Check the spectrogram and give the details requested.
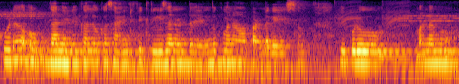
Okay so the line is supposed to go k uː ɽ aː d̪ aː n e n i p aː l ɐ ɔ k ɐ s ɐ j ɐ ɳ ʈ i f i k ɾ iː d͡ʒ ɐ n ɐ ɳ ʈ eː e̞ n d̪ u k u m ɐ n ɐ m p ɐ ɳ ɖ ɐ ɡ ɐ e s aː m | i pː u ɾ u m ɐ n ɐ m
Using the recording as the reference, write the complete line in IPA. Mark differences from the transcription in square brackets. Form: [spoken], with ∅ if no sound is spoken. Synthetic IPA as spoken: k uː ɽ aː d̪ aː n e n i [k] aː l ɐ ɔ k ɐ s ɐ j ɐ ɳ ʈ i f i k ɾ iː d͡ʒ ɐ n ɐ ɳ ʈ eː e̞ n d̪ u k u m ɐ n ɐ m p ɐ ɳ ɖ ɐ ɡ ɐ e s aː m | i pː u [ɽ] u m ɐ n ɐ m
